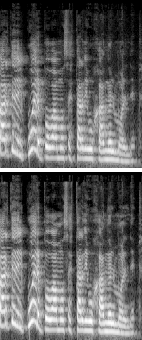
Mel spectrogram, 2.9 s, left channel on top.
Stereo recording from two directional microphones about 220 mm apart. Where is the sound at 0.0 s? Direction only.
35° right (ahead or behind).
